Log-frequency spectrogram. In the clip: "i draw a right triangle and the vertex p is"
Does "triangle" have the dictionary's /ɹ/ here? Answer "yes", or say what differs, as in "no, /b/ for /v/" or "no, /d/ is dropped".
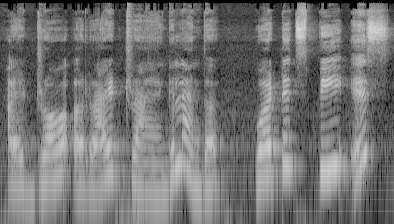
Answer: yes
